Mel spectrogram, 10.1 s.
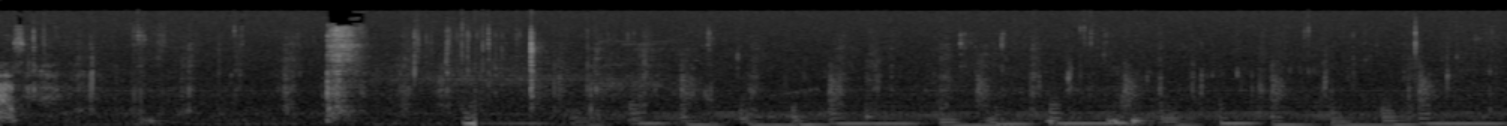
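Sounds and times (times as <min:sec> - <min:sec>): crunchy chewing: 0:00.1 - 0:10.0
low muffled thumps: 0:06.5 - 0:07.9.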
